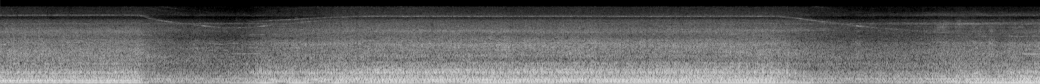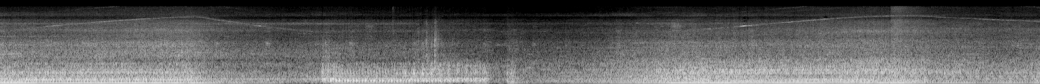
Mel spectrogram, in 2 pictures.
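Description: International 9900i truck's diesel engine heard from inside the cab while driving. The engine note repeatedly drops and climbs again as the driver works through the gears, with a short break about two-thirds of the way through. A thin high whistle rises and falls with the revs.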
